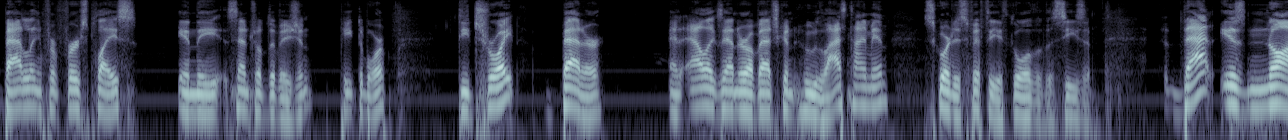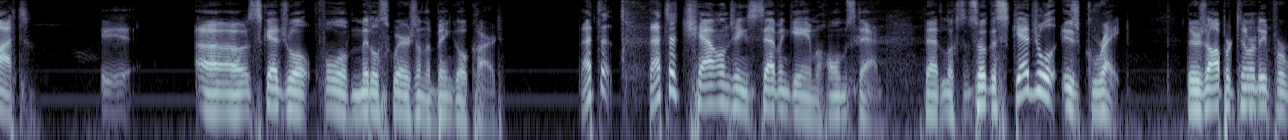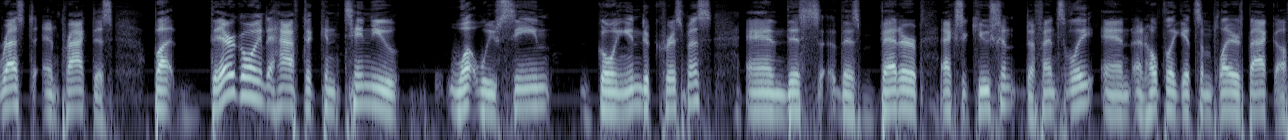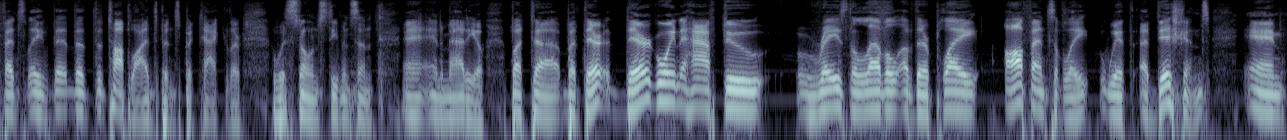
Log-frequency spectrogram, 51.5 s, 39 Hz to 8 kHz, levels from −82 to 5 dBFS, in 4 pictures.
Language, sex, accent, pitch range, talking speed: English, male, American, 110-135 Hz, 135 wpm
